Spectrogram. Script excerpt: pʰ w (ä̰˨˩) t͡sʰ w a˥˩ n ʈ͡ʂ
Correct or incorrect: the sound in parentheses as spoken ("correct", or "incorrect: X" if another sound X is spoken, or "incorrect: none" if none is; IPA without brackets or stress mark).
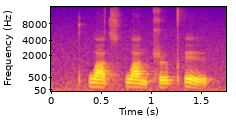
incorrect: ä˥˧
